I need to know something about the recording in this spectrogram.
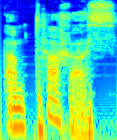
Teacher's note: The word is pronounced amtachas, the main accent on the tuf. · Term: mil'el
